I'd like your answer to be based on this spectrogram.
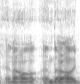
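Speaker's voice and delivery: usual speaking voice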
